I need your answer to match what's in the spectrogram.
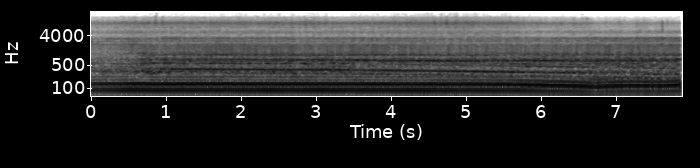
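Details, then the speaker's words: Differential recorded with a mic near the housing under acceleration: heavy low drone with rising gear whine and rough rumble; one or more damaged ring gear teeth, and the vehicle should not be driven. "Este es el sonido que hace cuando uno o varios dientes de la corona están dañados."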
